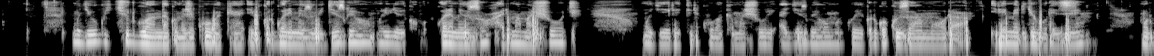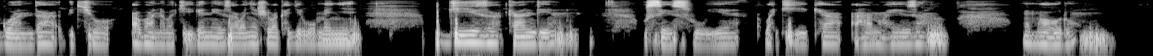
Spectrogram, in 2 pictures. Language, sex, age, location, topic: Kinyarwanda, male, 18-24, Musanze, government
